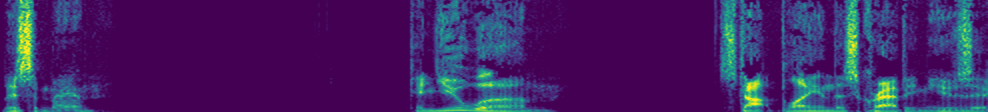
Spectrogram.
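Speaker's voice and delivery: biggest imaginable thick, heavy country drawl. Retelling a morning phone call from a caller, in a thick country drawl. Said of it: "he has the biggest country drawl you can think of".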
